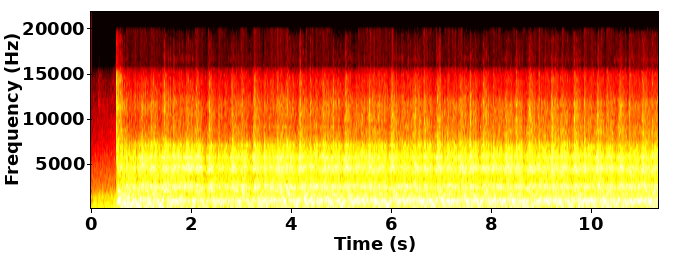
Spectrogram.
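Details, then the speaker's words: 1977 Pontiac Firebird with freshly overhauled, dry small-block Pontiac 350, barn find sat 18 years: first-start cranking on temporary oil gauge to build oil pressure before nitrous; starter spins evenly over ten seconds but never fires, cranks without starting. "we're going to crank on it until we build some oil pressure, and then we're going to give it some of the laughing gas, and uh, see if she'll pop off for us."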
